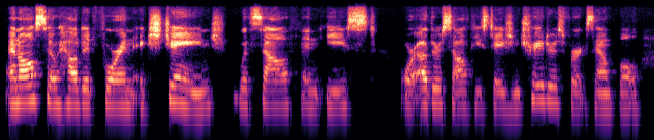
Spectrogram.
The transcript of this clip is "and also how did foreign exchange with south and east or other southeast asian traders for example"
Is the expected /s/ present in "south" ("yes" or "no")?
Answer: yes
